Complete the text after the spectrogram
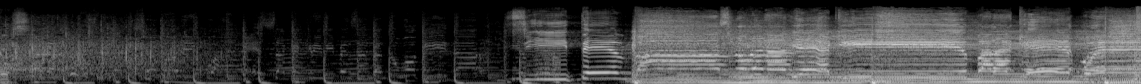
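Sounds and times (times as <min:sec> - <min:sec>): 
crowd applauding: 0:00.0 - 0:02.7
speech: 0:05.2 - 0:11.1
band playing with thumping bass and drums: 0:06.3 - 0:11.4.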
